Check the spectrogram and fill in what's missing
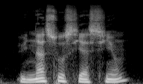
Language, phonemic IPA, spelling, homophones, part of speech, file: French, /a.sɔ.sja.sjɔ̃/, association, associations, noun, Fr-association.ogg
- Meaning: 1. association, society, group 2. partnership 3. association (of related terms, ideas etc.), combination 4. association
